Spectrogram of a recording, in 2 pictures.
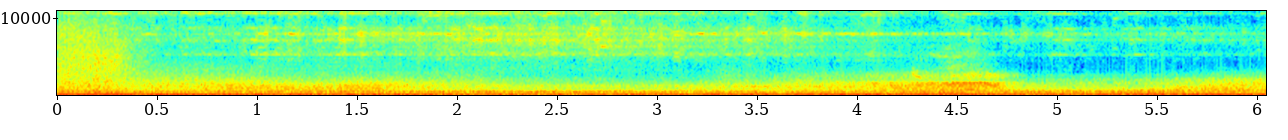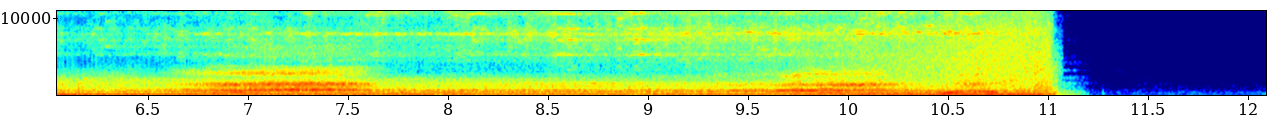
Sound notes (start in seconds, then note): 6.2 alex screams distortedly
